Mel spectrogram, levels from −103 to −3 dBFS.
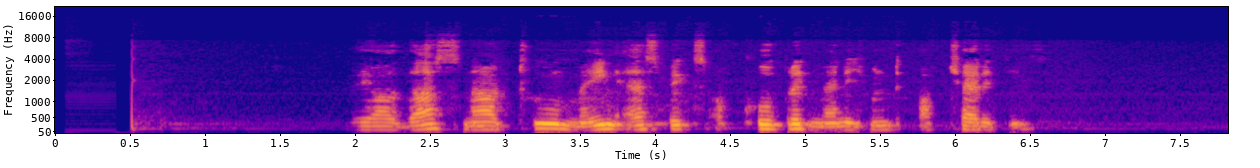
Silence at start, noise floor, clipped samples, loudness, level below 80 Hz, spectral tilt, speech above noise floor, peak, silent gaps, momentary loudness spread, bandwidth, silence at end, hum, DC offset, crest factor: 2 s; -77 dBFS; under 0.1%; -27 LUFS; -68 dBFS; -6.5 dB/octave; 51 dB; -10 dBFS; none; 16 LU; 7.8 kHz; 1.35 s; none; under 0.1%; 18 dB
